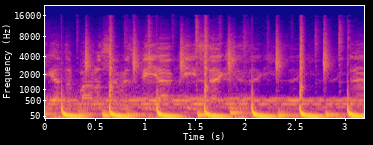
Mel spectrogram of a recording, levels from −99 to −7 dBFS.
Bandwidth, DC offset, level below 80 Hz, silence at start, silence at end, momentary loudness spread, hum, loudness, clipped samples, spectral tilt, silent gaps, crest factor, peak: 15 kHz; under 0.1%; -26 dBFS; 0 s; 0 s; 2 LU; none; -26 LUFS; under 0.1%; -5.5 dB/octave; none; 14 dB; -10 dBFS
